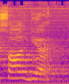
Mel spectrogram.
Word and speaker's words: soldier: Bacanya soldier, pakai Y, soldier.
